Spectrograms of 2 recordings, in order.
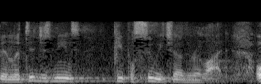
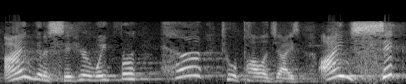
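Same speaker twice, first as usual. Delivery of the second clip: indignant complaint; 8 semitones higher, 4 dB louder than usual. Retold or imitated. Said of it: "And I'd say".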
